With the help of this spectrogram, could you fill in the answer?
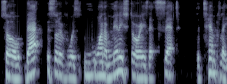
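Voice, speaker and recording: Her pace is fairly slow. This woman's pitch variation is ordinary. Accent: American. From US South, eastern North Carolina. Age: 60s. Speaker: psychologist and diversity trainer. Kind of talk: interview. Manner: halting.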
